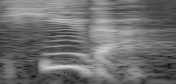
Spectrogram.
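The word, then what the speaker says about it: hygge: But it's pronounced Huga. I'm sure it's Huga. It's probably Huga.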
